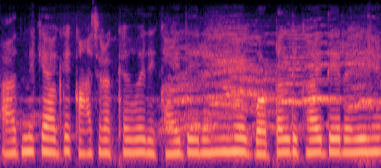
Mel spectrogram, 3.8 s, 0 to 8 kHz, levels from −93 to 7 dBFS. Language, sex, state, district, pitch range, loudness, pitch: Hindi, female, Uttar Pradesh, Budaun, 185-200 Hz, -17 LUFS, 195 Hz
